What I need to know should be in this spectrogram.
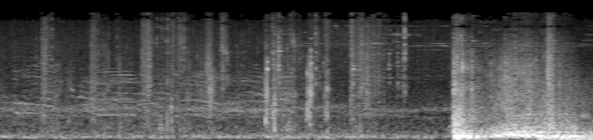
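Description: Footsteps run quickly over the ground.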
